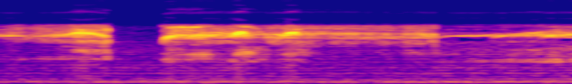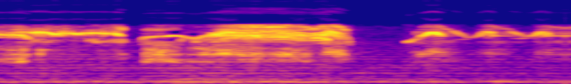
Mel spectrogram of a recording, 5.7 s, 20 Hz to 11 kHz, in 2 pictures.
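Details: Young Peregrine falcons, two ringed four-week-old chicks at Cromer in June 2023, calling throughout feeding: sustained grating screams broken by short pauses, ending in quick wavering notes, with a low background hum.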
